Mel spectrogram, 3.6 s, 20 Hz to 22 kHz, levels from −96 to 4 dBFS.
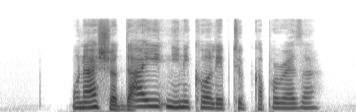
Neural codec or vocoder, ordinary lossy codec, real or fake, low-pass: codec, 16 kHz in and 24 kHz out, 0.4 kbps, LongCat-Audio-Codec, two codebook decoder; none; fake; 10.8 kHz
